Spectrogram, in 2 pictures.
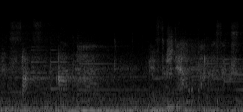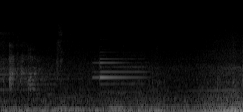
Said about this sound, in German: sag mal, das Auto ruckelt total. Nimmst du extra jedes Schlagloch mit oder was? Dein Fahrstil ist, wow, sehr zu wünschen übrig.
